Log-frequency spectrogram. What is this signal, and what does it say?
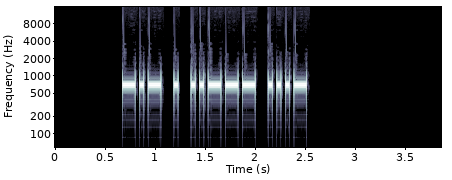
Morse code, heard as a keyed tone, about 28 wpm, 700 Hz. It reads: KE2V
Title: USA Call Signs - 4 Characters - Repeated 2x - 28wpm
